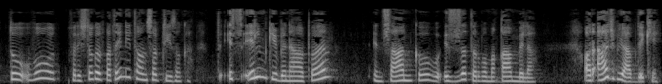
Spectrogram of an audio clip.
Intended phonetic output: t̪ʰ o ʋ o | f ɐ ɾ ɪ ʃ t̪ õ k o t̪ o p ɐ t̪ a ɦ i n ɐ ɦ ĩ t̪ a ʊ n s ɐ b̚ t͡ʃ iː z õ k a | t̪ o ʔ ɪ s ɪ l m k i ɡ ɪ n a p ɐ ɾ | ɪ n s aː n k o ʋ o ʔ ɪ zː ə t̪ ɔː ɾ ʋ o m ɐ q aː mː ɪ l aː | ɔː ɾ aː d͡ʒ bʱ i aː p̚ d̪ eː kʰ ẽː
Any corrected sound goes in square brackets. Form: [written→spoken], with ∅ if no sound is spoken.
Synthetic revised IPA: [t̪ʰ→t̪] o ʋ o | f ɐ ɾ ɪ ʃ t̪ õ k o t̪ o p ɐ t̪ a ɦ i n ɐ ɦ ĩ [t̪→t̪ʰ] a ʊ n s ɐ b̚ t͡ʃ iː z õ k a | t̪ o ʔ ɪ s ɪ l m k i [ɡ→b] ɪ n a p ɐ ɾ | ɪ n s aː n k o ʋ o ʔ ɪ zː ə t̪ ɔː ɾ ʋ o m ɐ q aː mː ɪ l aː | ɔː ɾ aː d͡ʒ bʱ i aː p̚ d̪ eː kʰ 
